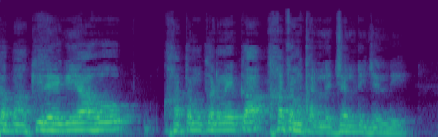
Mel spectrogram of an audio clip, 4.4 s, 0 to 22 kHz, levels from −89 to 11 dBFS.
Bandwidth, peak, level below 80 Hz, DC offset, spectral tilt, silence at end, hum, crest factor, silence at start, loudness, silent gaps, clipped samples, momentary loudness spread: 14.5 kHz; -10 dBFS; -58 dBFS; under 0.1%; -8 dB/octave; 0.3 s; none; 16 dB; 0 s; -27 LUFS; none; under 0.1%; 11 LU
